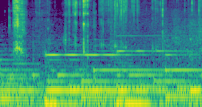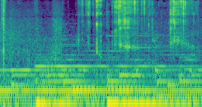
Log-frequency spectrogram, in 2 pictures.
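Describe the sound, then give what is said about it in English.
Crisp crunching as a roasted locust is chewed, with irregular crackly bursts over a few seconds and steady background music underneath. “Ooh, real crunchy one right there. Yeah, this one's crunchier, but it's also a lot saltier.”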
